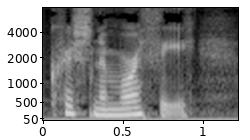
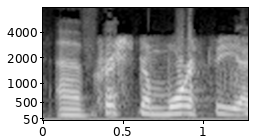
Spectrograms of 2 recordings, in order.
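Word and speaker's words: Krishnamoorthi: I think it's Raja Krishnamurthy. – Krishnamurthy, I think, is the right way to pronounce it, although when I was on TV with him last night, it sounded different.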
